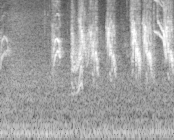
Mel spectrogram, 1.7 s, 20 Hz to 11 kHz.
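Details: Fledgling Eurasian tree sparrows crowding into a plum tree at a Tenmangu shrine on 26 May 2024 to be fed; a string of high, scratchy chirps in quick succession, growing denser and louder toward the end.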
